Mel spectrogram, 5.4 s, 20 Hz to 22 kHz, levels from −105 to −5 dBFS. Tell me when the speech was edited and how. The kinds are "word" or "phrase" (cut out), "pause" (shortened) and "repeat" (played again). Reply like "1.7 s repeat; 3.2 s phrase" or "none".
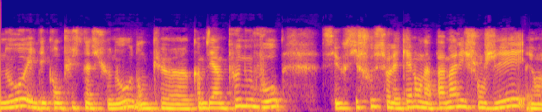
2.1 s word; 3.6 s word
